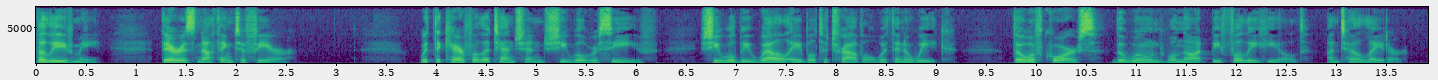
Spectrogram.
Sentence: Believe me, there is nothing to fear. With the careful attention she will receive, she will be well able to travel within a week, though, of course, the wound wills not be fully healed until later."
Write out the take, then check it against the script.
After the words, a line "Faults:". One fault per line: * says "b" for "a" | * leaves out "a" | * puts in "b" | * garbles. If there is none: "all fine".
Believe me, there is nothing to fear. With the careful attention she will receive, she will be well able to travel within a week, though, of course, the wound will not be fully healed until later."
Faults:
* says "will" for "wills"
